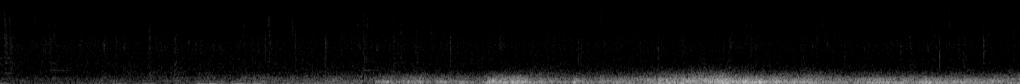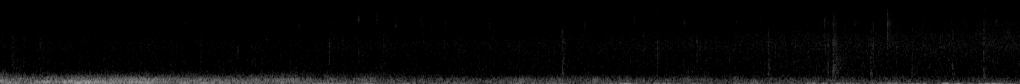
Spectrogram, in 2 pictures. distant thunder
2.5 14.2

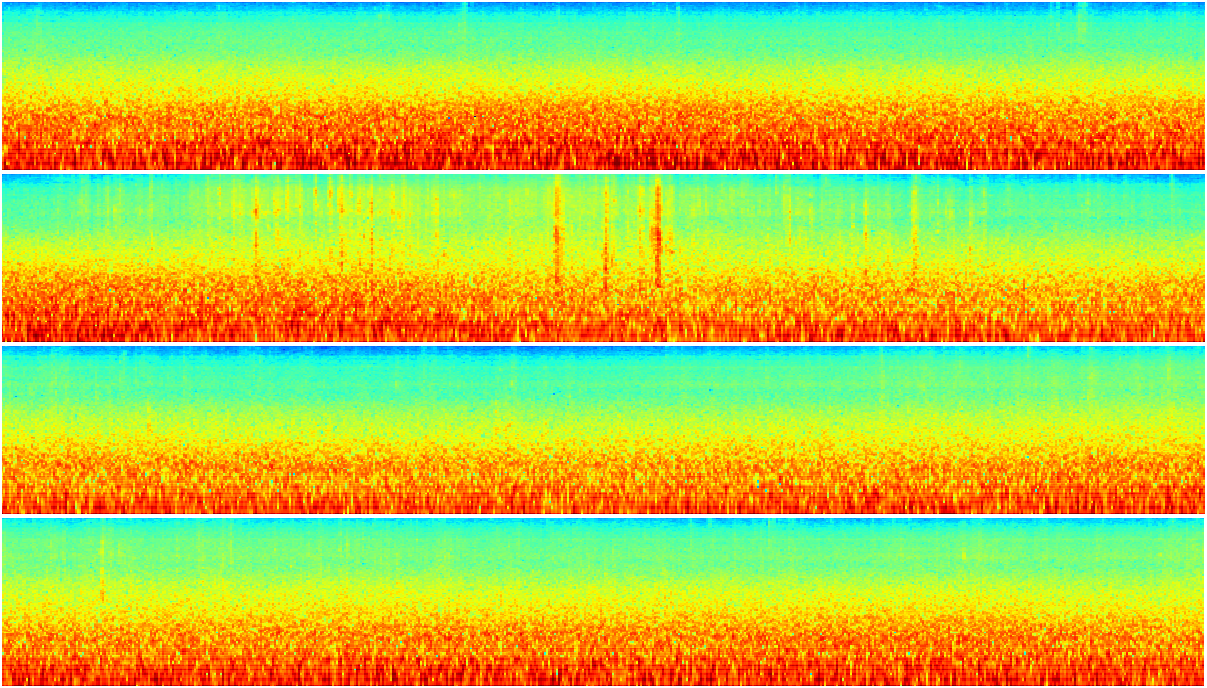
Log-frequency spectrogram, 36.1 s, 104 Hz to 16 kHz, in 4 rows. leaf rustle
7.8 20.0, 22.9 36.0

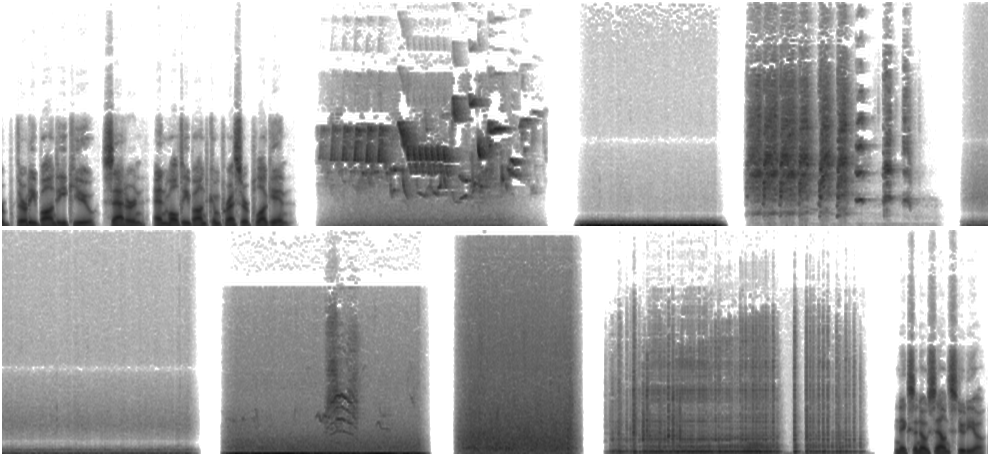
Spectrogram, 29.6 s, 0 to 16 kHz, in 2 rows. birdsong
4.8 8.2, 11.2 13.9, 18.2 21.1

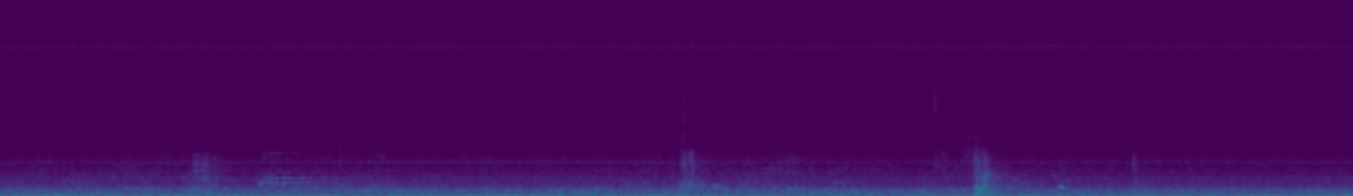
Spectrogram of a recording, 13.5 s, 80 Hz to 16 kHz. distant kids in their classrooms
2.0 4.2

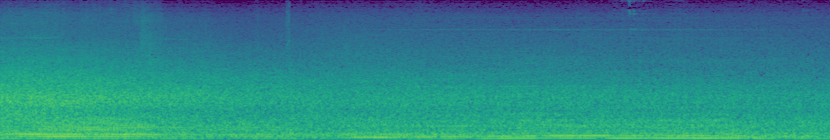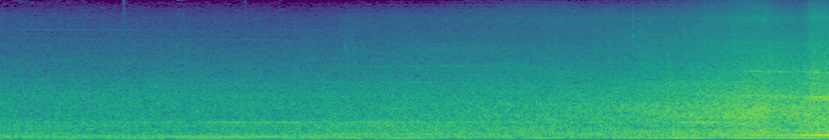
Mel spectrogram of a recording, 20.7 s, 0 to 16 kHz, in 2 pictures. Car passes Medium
17.6 20.7

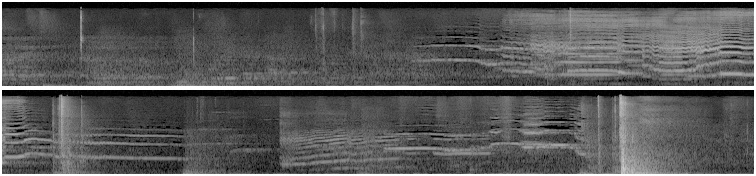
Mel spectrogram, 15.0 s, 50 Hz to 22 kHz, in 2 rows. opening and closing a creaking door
4.1 14.3

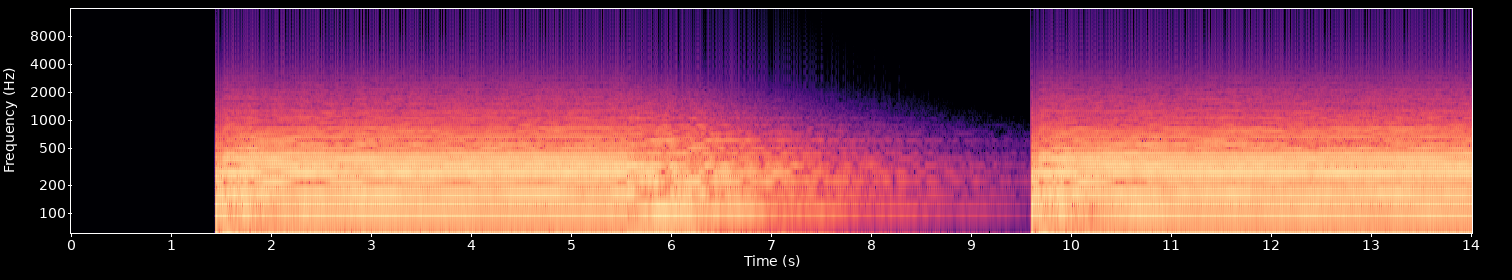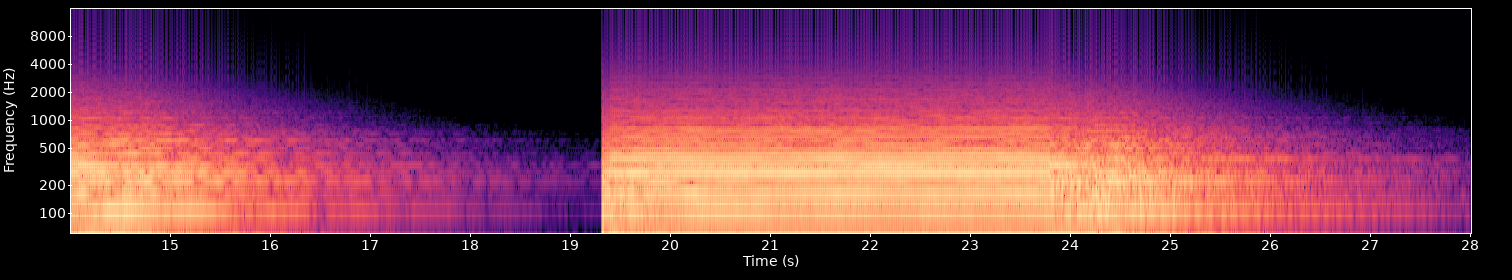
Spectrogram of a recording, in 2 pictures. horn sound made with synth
9.6 15.8, 19.3 26.5

